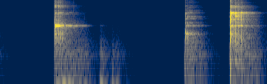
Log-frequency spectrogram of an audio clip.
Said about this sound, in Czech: Cheers na to. Ty vole. Opět. Na to, na to, si, na to si ťukneme.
